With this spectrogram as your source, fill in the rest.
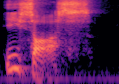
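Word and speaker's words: Esos (ἴσος): The word is I-S-O-S, which is pronounced Esos.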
